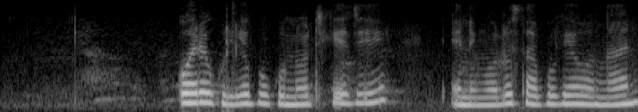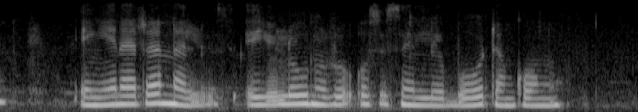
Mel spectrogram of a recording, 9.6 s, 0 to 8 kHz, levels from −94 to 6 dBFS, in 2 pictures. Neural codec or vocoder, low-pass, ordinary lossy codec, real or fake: none; 7.2 kHz; Opus, 16 kbps; real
